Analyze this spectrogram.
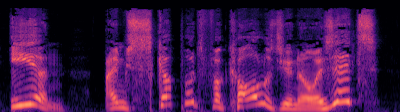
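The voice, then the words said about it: Put-on Welsh accent. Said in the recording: “What sort of accent was that? ... It's Welsh, isn't it?”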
